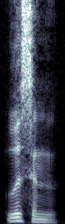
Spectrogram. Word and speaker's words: listen: Or the word listen, the T is silent.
